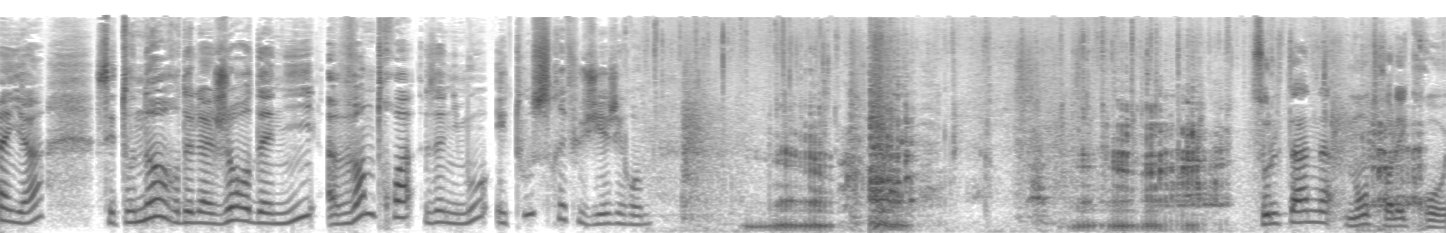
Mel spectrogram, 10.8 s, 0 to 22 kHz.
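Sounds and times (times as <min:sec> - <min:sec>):
speech: 0:00.0 - 0:05.2, 0:09.4 - 0:10.8
lion breathing: 0:04.9 - 0:09.5
lion roaring: 0:05.6 - 0:10.8.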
